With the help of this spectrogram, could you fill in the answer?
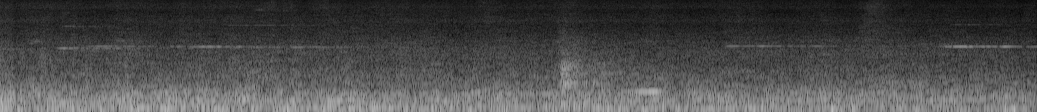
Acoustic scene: subway station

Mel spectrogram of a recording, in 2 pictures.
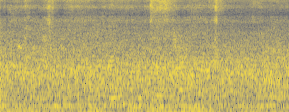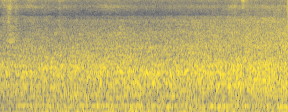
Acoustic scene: street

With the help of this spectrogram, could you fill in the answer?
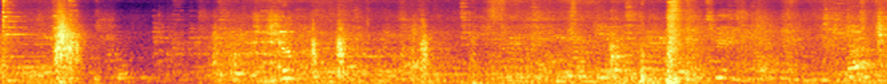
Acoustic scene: restaurant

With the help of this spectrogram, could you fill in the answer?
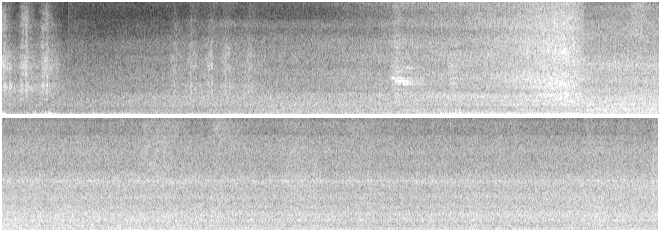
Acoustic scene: residential area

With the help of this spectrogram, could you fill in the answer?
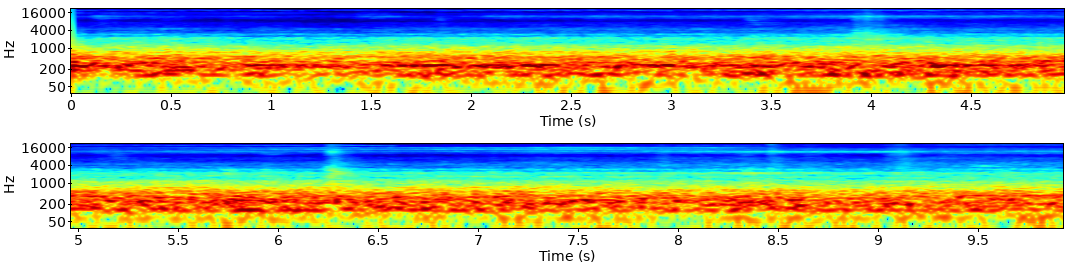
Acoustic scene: subway train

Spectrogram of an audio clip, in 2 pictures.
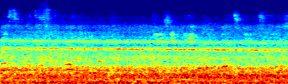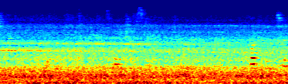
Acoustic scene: subway train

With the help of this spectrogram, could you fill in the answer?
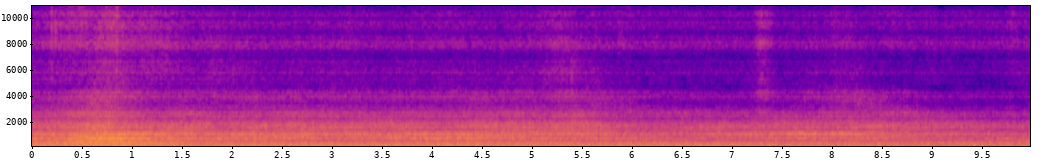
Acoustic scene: street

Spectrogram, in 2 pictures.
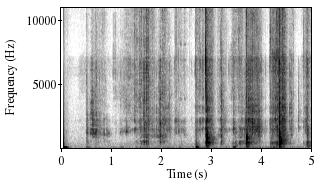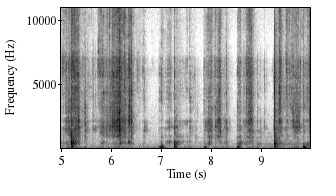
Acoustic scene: kitchen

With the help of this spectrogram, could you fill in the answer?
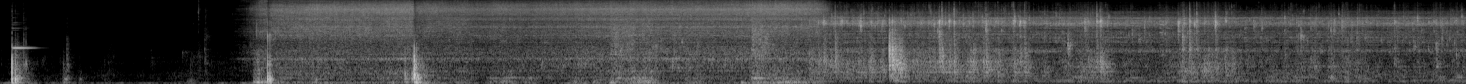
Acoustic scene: kitchen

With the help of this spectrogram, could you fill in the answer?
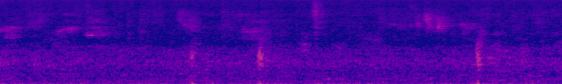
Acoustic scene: park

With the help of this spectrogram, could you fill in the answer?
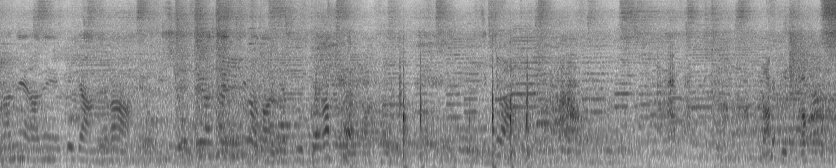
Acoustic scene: cafe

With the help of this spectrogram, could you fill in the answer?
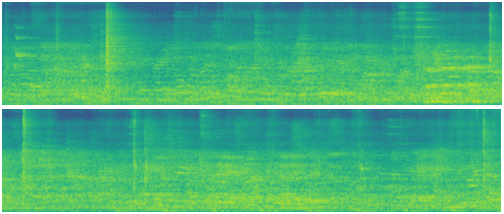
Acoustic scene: restaurant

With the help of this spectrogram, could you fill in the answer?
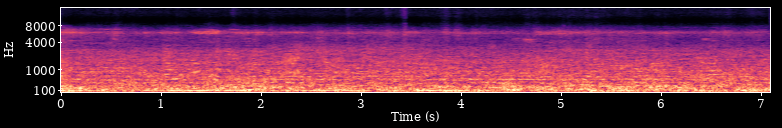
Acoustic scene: bus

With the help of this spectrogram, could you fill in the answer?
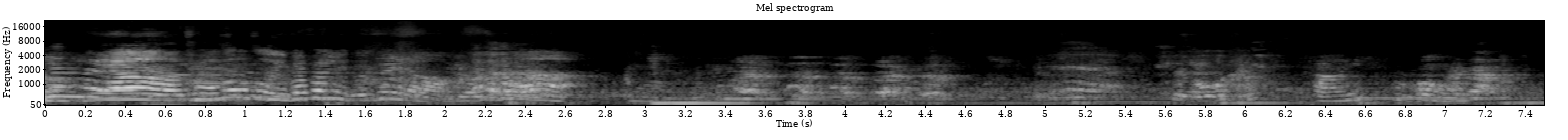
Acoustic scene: crowded indoor space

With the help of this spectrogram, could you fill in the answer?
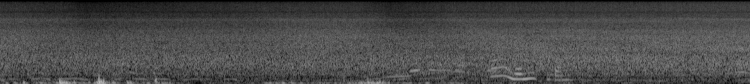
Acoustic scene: park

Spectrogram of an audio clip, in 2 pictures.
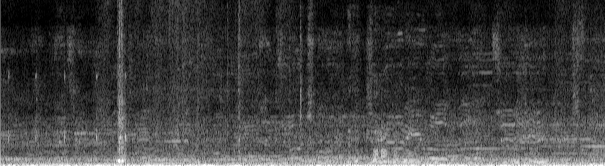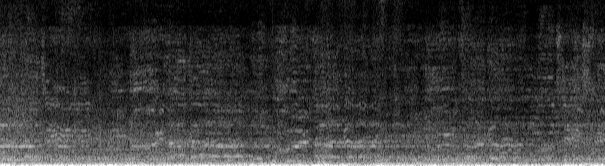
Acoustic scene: car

